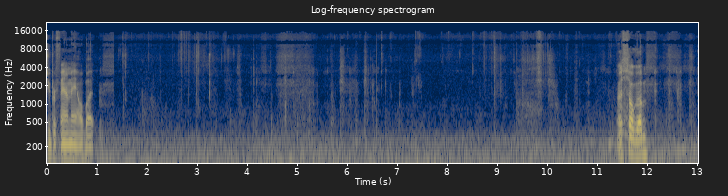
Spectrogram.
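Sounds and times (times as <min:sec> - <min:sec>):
steady low rumble: 0:00.0 - 0:13.0
person biting and chewing bread: 0:01.3 - 0:11.4.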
